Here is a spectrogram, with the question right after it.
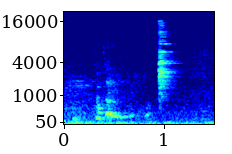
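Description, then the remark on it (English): A single bright clink of glasses touching in a toast, a sharp ringing tap that fades quickly, preceded by a brief murmur of voices. “Cheers to that. Cheers to that.”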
